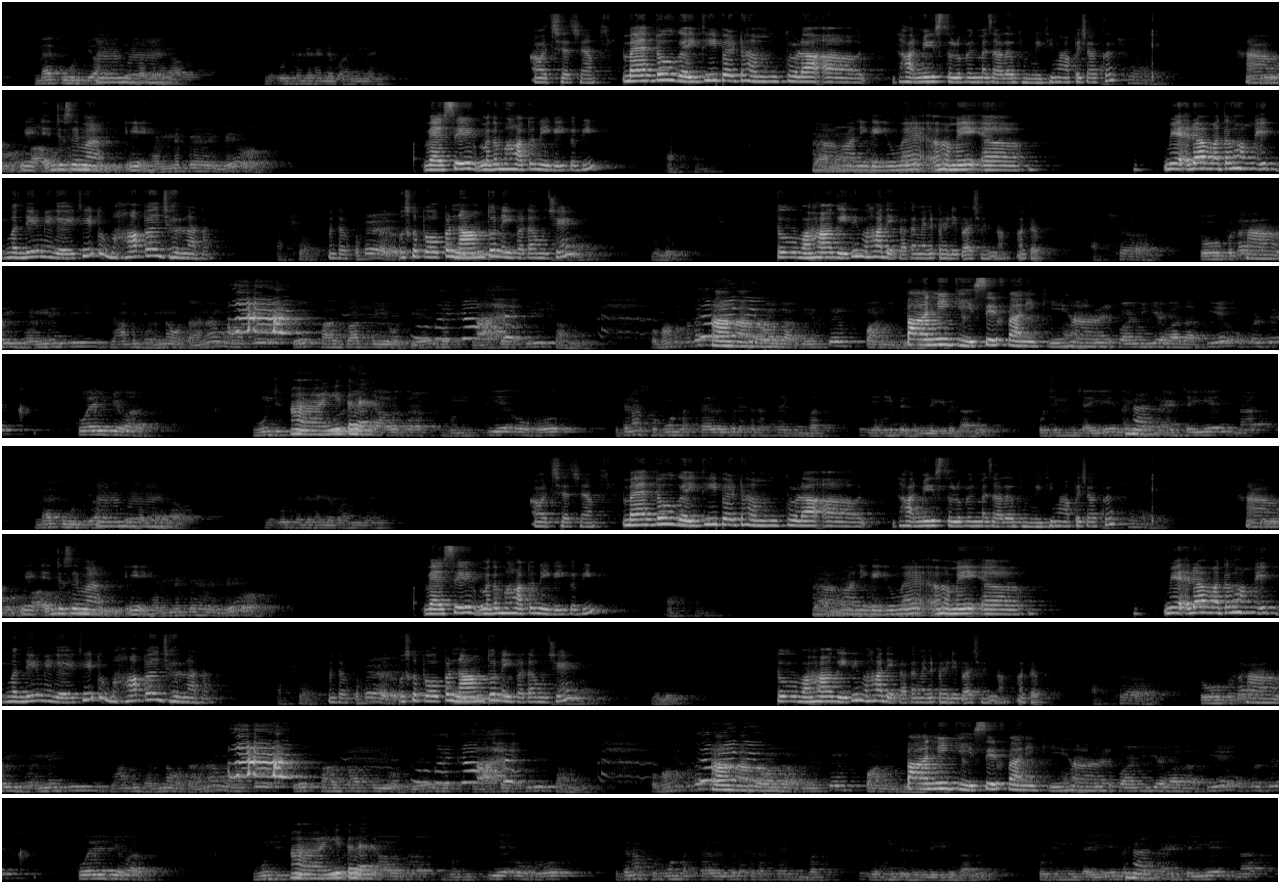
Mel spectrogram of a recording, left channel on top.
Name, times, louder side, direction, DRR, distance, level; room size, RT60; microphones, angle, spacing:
voice 1, 0.3-1.8 2.6-3.7 11.0-11.6 12.6-14.0 14.2-15.4 19.4-19.9 20.9-22.6 28.5-28.6 29.1-29.5 30.0-30.6 31.0-31.5 32.0-32.3 33.6-33.8 36.6-37.0 37.5-44.2 44.8-47.7 48.9-51.2 51.8-52.5 53.6-56.7 57.2-59.3 59.6-60.9 61.4-63.6, left 1 dB, 85° left, 2 dB, 4.6 m, -39 dB
voice 2, 0.9-1.7 5.3-8.6 9.0-11.1 12.4-14.3 17.0-18.8 20.9-23.1 24.4-27.7 28.8-29.0 29.5-31.3 33.3-36.0 38.0-38.3 45.4-46.0 47.4-49.4 54.0-54.8 62.3-62.8, left 1 dB, 15° left, 9 dB, 0.7 m, -28 dB
Human voice, 40.6-41.2 42.4-43.5 44.3-44.4 45.3-46.0, right 3 dB, 10° right, 0.9 m, -25 dB
20.0 x 7.7 x 8.9 m, 0.83 s
head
